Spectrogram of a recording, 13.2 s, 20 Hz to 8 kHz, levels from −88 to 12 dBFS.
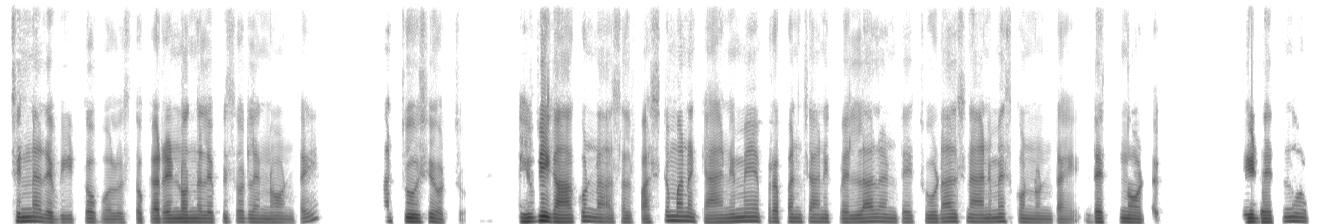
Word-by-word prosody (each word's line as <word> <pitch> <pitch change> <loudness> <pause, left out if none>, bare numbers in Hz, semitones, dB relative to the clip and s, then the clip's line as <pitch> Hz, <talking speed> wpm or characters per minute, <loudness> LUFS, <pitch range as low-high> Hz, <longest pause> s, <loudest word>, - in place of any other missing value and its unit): చిన్నదే 140 -3 +4
వీటితో 110 +2 -5
పోలుస్తే 105 0 -8
ఒక - - -30 0.2
200 120 0 +2
ఎపిసోడ్లు 120 0 -6
ఎన్నో 110 0 -4
ఉంటాయి, 120 - -8 0.7
అది 140 - -8
చూసేయొచ్చు. 125 -3 +2 0.6
ఇవి 145 +4 +10
గాకుండా 125 +3 +3
అసలు 115 0 -7
ఫస్ట్ 110 +7 -5
మనకి 145 -5 0
యానిమే 125 +6 +1 0.2
ప్రపంచానికి 125 -1 -4
వెళ్ళాలంటే 120 0 -2 0.2
చూడాల్సిన 125 +2 -2
యానిమేస్ 125 +2 -1
కొన్నుంటాయి 105 -3 -5 0.2
'డెత్ 115 -1 0
నోట్.' 110 -3 -2 0.9
ఈ - - +11
'డెత్ 115 +3 0
నోట్' 135 -3 -1
120 Hz, 120 wpm, -24 LUFS, 115-130 Hz, 0.9 s, ఈ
